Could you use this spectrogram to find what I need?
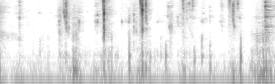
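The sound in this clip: Chewing and tasting homemade baba ganoush, with soft, irregular mouth sounds and faint crunchy bites repeating many times, alone and without talk.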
